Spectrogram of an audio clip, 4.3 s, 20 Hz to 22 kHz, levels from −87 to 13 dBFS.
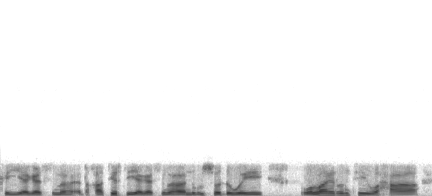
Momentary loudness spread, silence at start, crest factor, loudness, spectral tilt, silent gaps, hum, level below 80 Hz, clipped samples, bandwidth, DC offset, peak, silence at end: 6 LU; 0 s; 16 dB; -19 LUFS; -9.5 dB/octave; none; none; -64 dBFS; under 0.1%; 3.9 kHz; under 0.1%; -2 dBFS; 0.15 s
